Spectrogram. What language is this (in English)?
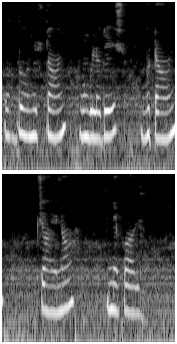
Urdu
